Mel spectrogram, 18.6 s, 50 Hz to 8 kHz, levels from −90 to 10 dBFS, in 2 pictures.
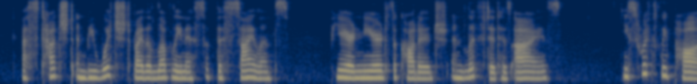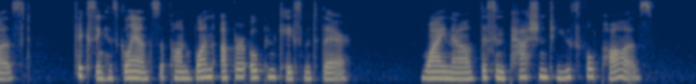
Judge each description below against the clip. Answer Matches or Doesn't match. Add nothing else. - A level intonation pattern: Matches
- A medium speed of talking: Doesn't match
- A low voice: Doesn't match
